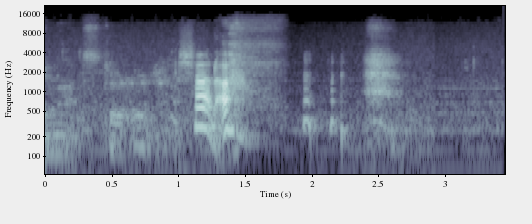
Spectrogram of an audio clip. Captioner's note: chuckles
